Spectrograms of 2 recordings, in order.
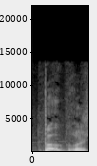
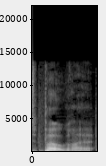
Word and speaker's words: Peaugres: Hervé, le parc animalier de Pogre, ça s'écrit Pogre, je dis pas de bêtises, P-E-A-U-G-R-E-S, Pogre.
